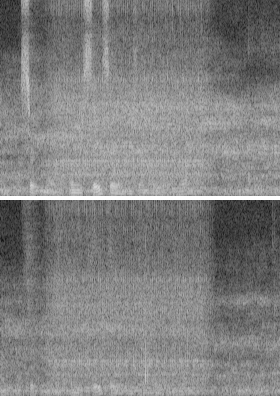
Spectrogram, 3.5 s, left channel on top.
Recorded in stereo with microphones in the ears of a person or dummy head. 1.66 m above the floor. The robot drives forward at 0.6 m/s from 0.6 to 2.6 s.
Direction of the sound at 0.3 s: 50° left (ahead or behind).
